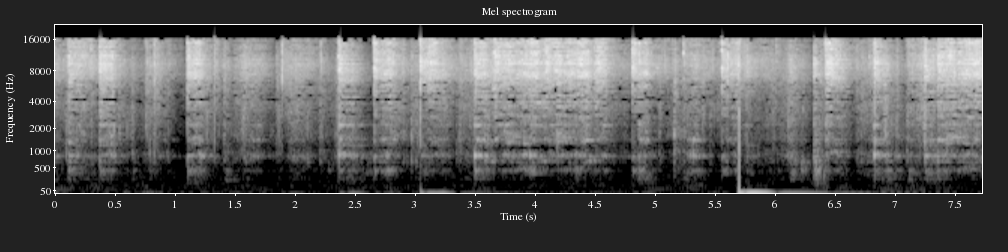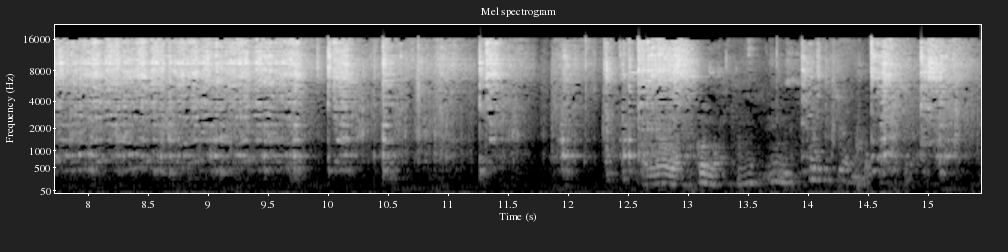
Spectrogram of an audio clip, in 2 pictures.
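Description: Coriander and chillies being stirred in a hot pan for a coriander-mint thokku, with steady clattering utensil scrapes and a continuous sizzle running throughout, loud and close, with a brief spoken word near the start.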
